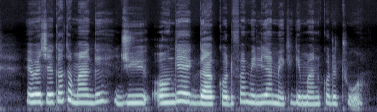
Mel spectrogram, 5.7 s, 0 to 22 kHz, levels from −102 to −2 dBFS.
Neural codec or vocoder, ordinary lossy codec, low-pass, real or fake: vocoder, 44.1 kHz, 128 mel bands every 256 samples, BigVGAN v2; none; none; fake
